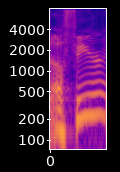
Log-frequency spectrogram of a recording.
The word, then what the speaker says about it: Ophir: I said, how was it pronounced, Ryan? Ophir? And he said, yep, that's it.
